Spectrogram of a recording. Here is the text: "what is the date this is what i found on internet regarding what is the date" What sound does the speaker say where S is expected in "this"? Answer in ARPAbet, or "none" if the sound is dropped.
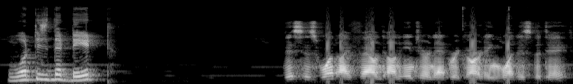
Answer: S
